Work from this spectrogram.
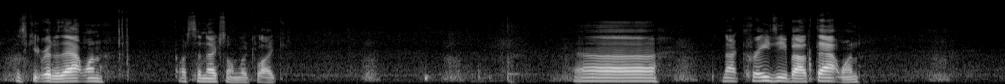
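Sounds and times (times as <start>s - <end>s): honeybees buzzing: 0.0s - 10.0s
wooden hive frame handling: 0.0s - 10.0s.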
